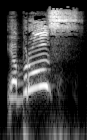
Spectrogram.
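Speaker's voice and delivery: high call of بروس rising at the end. A narrator's reading. Suka calls after Bruce running off, high rising call. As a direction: call بروس after him, pitch climbing up. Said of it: "وسوكا ينادي عليه".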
